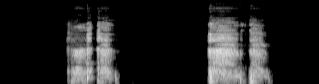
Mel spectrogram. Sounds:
Laughter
